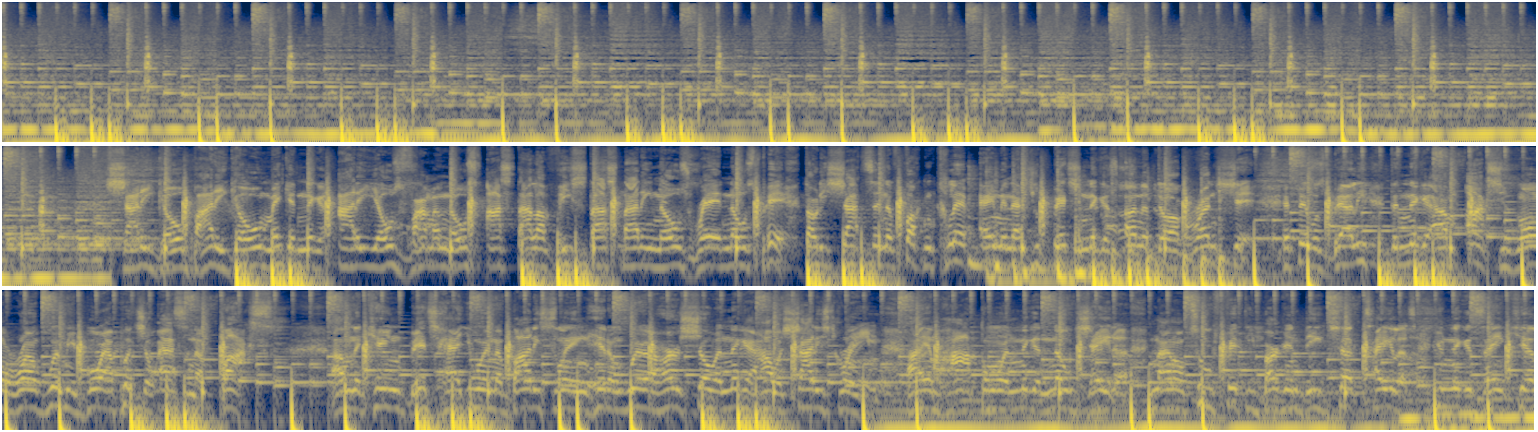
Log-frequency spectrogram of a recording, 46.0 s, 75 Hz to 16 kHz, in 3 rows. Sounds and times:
Hip hop music: 0:00.0 - 0:46.0
Rapping: 0:16.4 - 0:46.0.

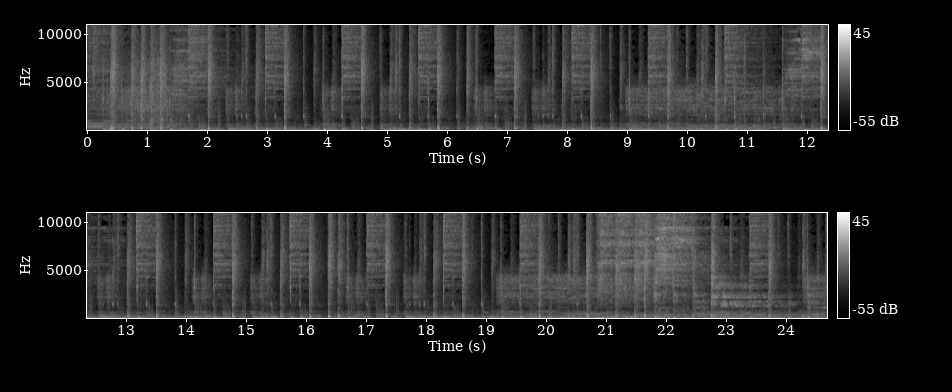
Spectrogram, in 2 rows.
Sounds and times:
Guitar: 0:00.0 - 0:24.6.

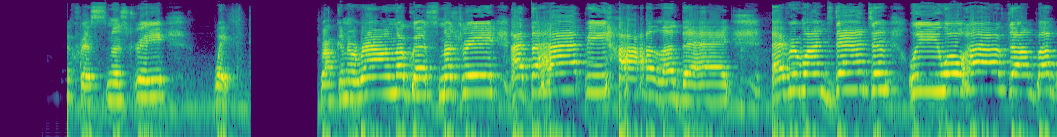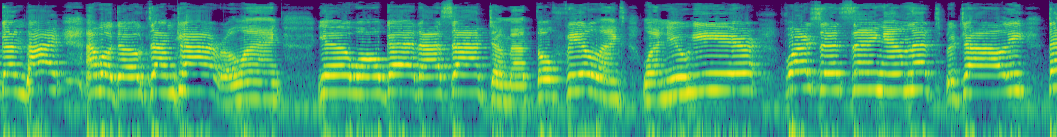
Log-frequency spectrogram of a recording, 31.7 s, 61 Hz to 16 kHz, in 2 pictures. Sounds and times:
Child singing: 0:04.8 - 0:11.0, 0:11.6 - 0:31.7.

